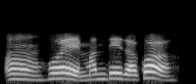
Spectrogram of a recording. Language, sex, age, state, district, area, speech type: Manipuri, female, 30-45, Manipur, Senapati, rural, conversation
